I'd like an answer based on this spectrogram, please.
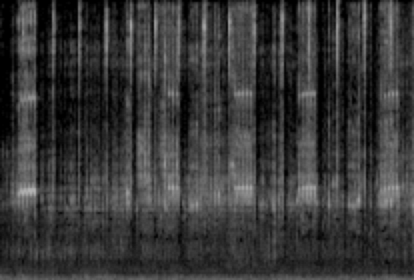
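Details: Crickets calling with quick, shrill chirps in clustered bursts several times a second, plus a faint thin whistle-like trill, over quiet background.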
